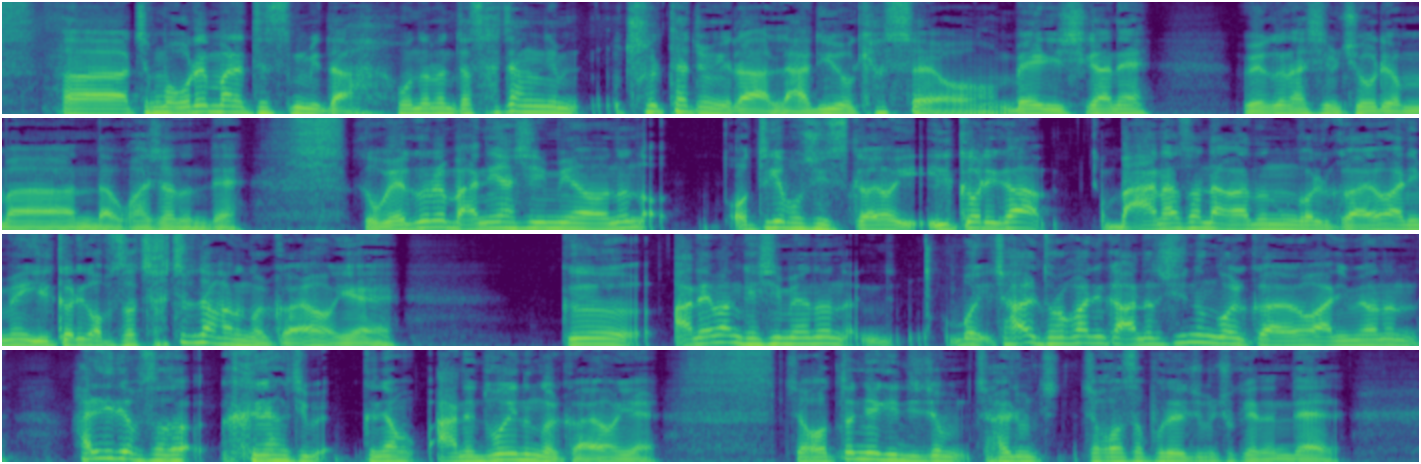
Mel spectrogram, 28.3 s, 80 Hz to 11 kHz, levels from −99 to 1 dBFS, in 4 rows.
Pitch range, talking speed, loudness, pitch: 110-160 Hz, 360 characters per minute, -22 LUFS, 135 Hz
